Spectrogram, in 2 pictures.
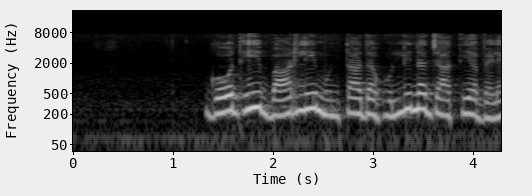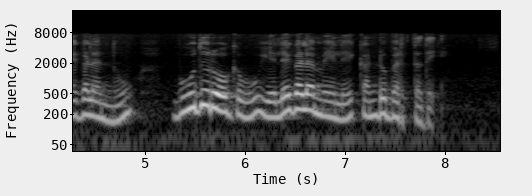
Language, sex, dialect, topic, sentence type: Kannada, female, Mysore Kannada, agriculture, statement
